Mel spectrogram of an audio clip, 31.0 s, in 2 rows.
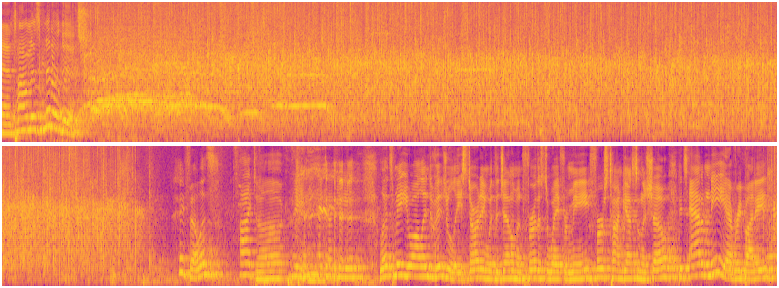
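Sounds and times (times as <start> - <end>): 
speech: 0.0 - 2.2, 19.2 - 31.0
studio audience applause welcoming talk show guests: 1.5 - 18.6, 30.6 - 31.0
laughter: 21.2 - 22.9.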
